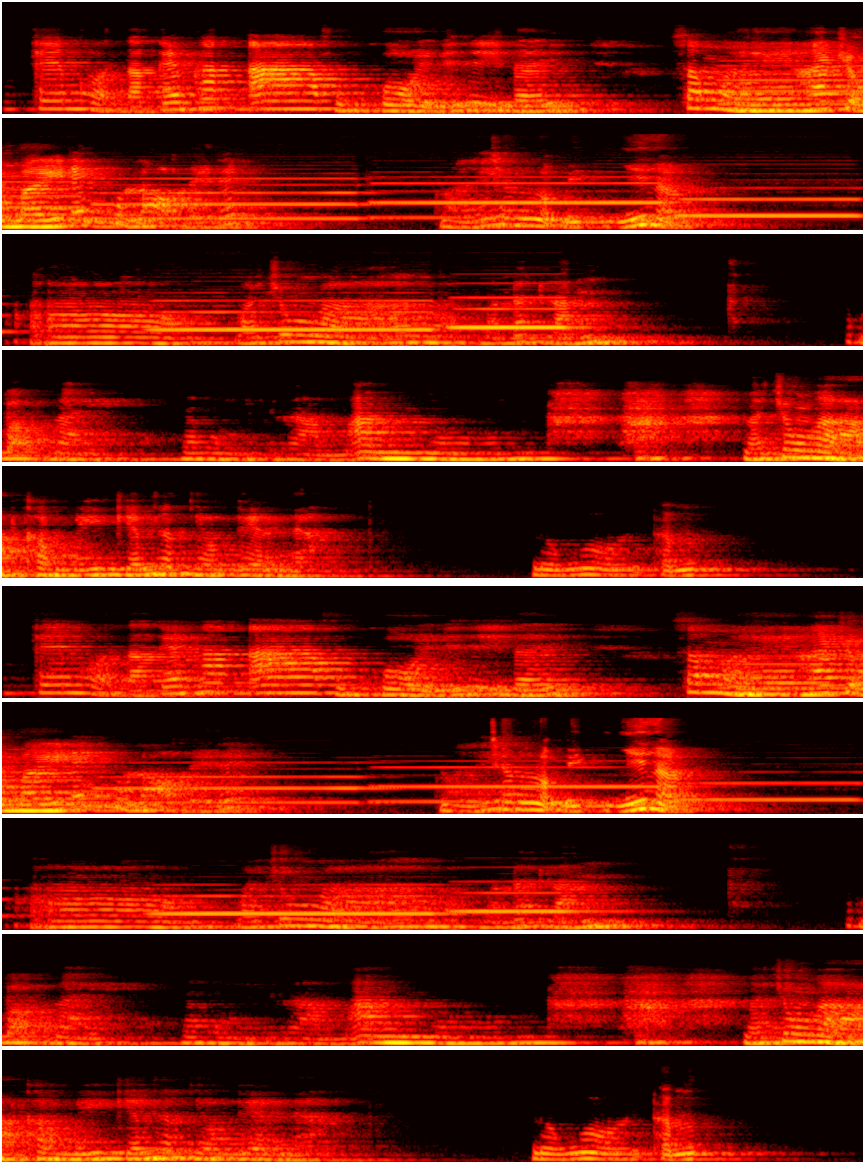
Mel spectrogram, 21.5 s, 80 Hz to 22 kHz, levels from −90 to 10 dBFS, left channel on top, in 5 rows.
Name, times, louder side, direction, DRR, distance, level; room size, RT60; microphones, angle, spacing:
voice 1, 0.1-2.8 3.4-5.5 6.5-6.9 8.7-11.7 12.8-18.8, left 1 dB, 40° left, 0 dB, 2.9 m, -29 dB
sound 1, 3.6-8.6 9.3-11.4, left 4 dB, 55° left, 0.9 m, -33 dB
voice 2, 6.5-7.8 19.9-20.7, right 3 dB, 45° right, 12 dB, 0.7 m, -28 dB
12.0 x 9.1 x 6.9 m, 0.83 s
head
